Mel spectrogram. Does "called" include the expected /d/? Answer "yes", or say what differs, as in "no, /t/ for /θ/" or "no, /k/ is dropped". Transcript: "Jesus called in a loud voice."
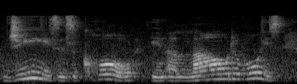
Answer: no, /d/ is dropped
